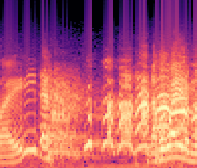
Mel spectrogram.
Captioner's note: laughter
